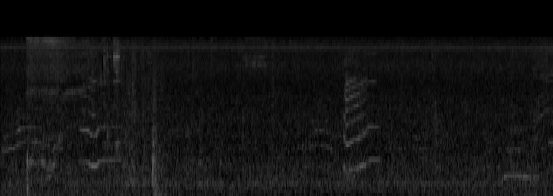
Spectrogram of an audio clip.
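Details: Young red Abyssinian tomcat of five weeks giving a few soft, high mews, one early and a clearer stacked meow partway through, against a quiet indoor background with faint hum and a brief thump.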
